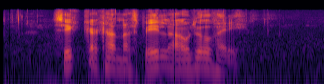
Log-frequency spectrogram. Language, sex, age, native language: Icelandic, male, 70-79, Icelandic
